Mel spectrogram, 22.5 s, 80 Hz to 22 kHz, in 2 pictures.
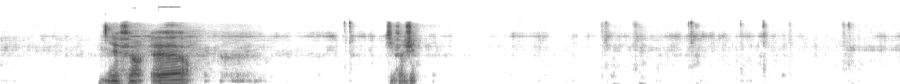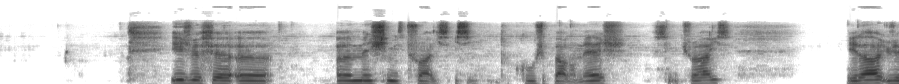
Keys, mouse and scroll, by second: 1.5 r, 4.7 g, 7.6 r, 7.9 g, 8.7 ctrl+z, 9.2-10.5 drag, 10.5 Tab, 11.0-11.5 scroll down 1, 11.5-11.9 scroll up 2, 12.1-13.0 scroll down 1, 13.0 a, 13.4 a, 13.9-14.4 scroll down 2, 14.4-14.7 shift+scroll up 1, 14.7 Tab, 15.1 a, 15.2 a, 18.2-22.4 drag.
